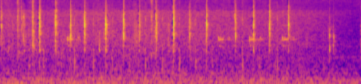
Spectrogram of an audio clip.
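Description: Short electronic blips tick rapidly as game dialogue text types out.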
